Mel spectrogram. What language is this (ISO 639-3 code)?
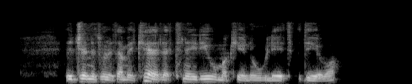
mlt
